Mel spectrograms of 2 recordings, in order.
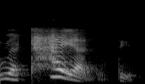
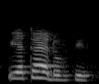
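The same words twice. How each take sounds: First: It is said angrily, with power. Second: It is said calmly, without anger.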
